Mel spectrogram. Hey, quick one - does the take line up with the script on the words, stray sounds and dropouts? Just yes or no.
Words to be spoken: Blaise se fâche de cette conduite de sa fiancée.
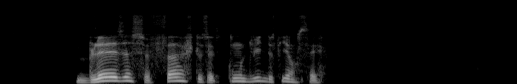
no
